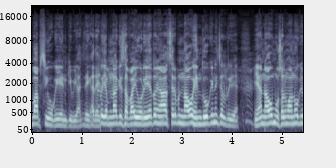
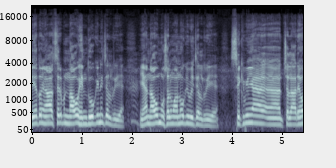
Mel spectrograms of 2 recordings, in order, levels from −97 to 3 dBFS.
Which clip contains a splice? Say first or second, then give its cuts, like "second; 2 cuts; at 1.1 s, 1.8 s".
first; 1 cut; at 1.4 s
